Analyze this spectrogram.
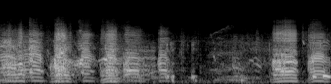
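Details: Hungry goose giving harsh, nasal honks in short bursts, some in quick doubled pairs, with brief gaps between the calls.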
